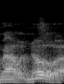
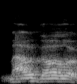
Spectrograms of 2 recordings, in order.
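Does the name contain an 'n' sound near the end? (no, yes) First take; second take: yes; no. First: The name is said with an n sound. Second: The name is said without an n sound.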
